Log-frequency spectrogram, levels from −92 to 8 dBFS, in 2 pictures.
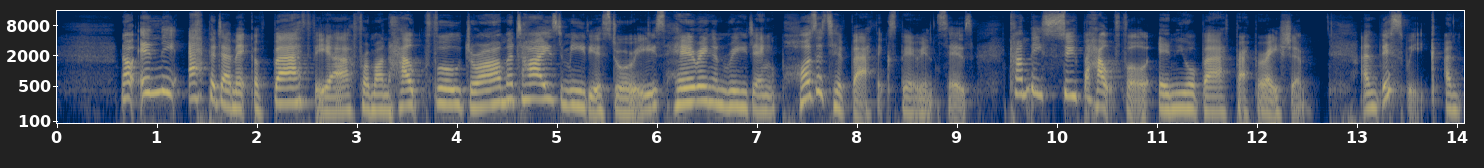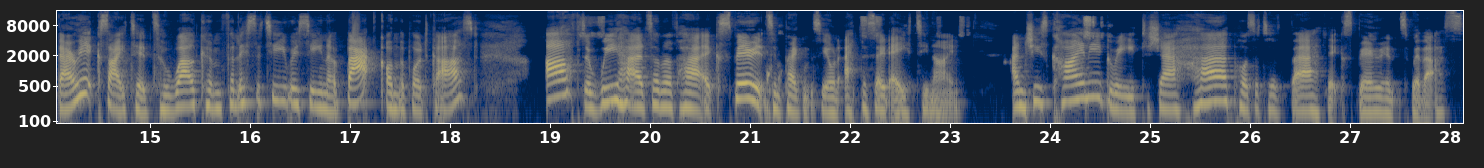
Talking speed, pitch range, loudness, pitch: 135 wpm, 175-270 Hz, -25 LUFS, 210 Hz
